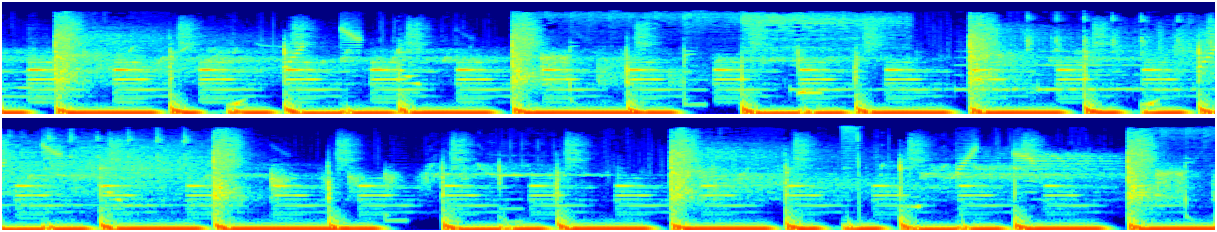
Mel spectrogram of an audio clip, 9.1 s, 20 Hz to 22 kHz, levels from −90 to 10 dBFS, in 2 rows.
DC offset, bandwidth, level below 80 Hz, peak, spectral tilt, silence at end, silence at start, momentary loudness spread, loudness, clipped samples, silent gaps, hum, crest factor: under 0.1%; 15.5 kHz; -12 dBFS; -2 dBFS; -4 dB/octave; 0 s; 0 s; 3 LU; -15 LUFS; under 0.1%; none; none; 10 dB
